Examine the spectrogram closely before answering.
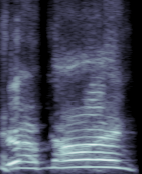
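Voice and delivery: shouted high and loud, furious; shouting at a girl on the bus; yelling at her. Retold or imitated. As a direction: blast it at the annoying girl. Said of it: "I was like".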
